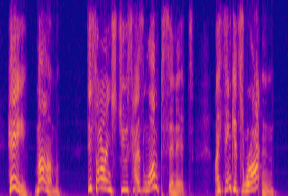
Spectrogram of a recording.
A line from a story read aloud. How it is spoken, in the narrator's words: shouts a disobedient child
